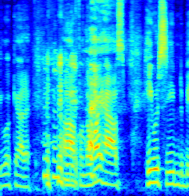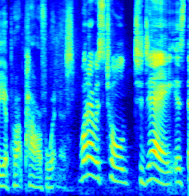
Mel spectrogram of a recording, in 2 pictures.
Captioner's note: laughter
